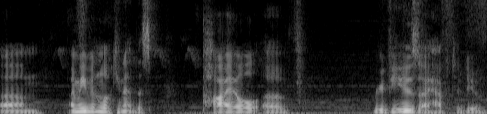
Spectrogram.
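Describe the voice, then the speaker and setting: Music plays in the background as a man speaks. His pitch is very deep and low, with ordinary variation. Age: 40s. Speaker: vlogger. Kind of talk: casual vlog monologue. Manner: reflective, halting with fillers.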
